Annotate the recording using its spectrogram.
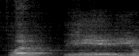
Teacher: Ketika huruf ta bertasydid maka aliran udara dan suara langsung tertutup. Jadi hilang lagi, tidak ada alirannya.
